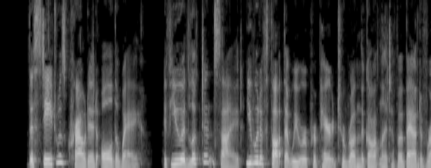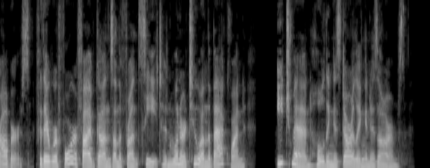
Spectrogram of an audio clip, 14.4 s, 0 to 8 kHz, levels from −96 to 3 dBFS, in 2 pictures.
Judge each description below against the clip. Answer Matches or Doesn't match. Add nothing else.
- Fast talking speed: Matches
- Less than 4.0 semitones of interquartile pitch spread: Doesn't match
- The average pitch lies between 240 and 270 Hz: Doesn't match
